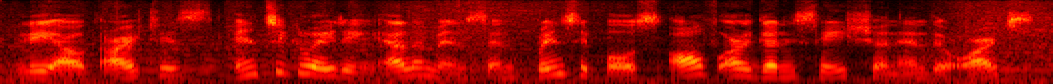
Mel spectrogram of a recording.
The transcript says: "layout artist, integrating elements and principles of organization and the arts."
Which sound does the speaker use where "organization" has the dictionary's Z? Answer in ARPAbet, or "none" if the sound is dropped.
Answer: S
